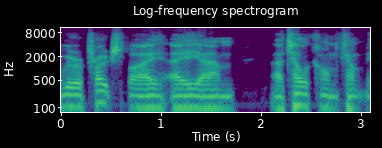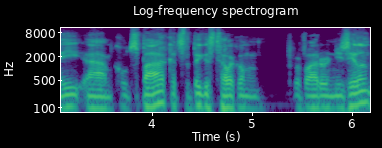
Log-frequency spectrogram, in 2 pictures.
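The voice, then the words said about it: Strange New Zealand-influenced accent. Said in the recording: “We started off the business in New Zealand, and that explains why I've got the strange accent that you can hear.”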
